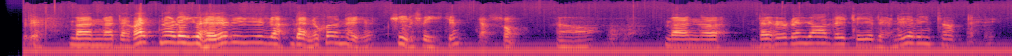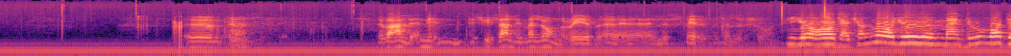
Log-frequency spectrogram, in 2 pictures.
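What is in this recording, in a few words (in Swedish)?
Visnums-Kil Värmland, dialekter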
